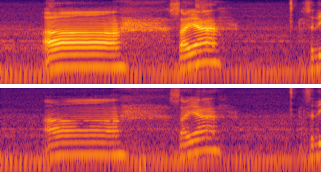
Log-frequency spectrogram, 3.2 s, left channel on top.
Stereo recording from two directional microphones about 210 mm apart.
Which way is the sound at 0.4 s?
40° left (ahead or behind).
